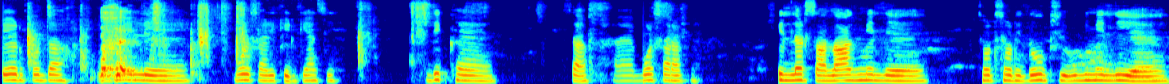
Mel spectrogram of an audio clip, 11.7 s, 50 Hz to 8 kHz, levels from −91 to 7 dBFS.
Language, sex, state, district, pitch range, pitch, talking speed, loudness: Rajasthani, female, Rajasthan, Churu, 180-200 Hz, 190 Hz, 140 wpm, -18 LUFS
